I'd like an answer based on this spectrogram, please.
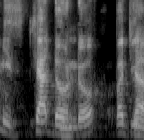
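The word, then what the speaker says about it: Kyadondo: name wrong uh that no the name is Chad Dondo but you pronounce it in a very interesting way and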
